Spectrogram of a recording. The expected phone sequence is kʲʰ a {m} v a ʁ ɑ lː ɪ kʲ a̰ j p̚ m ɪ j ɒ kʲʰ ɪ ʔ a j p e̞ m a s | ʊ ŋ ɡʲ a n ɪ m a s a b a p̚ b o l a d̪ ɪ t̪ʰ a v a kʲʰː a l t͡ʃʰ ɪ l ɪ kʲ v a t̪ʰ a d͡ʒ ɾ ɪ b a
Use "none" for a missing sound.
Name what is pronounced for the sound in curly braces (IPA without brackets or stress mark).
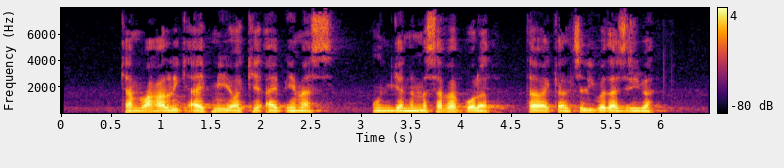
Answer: m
